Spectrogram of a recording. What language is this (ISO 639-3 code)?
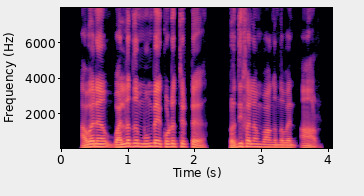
mal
